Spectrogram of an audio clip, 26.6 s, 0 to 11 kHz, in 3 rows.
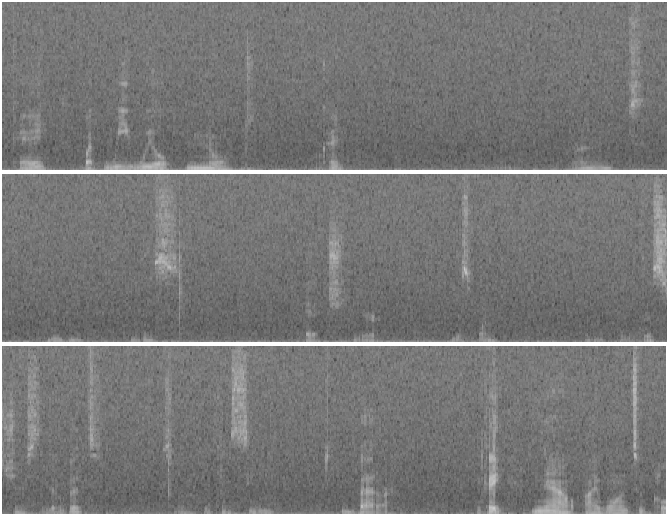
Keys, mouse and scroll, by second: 0.3 scroll up 1, 1.2 right click, 2.0-3.8 drag, 4.3-9.2 middle drag, 9.3-9.7 scroll up 1, 10.9 right click, 11.6 shift+right click, 13.6 click, 14.6 right click, 15.6-17.8 drag, 17.9 scroll down 1, 19.4-19.8 scroll up 1, 20.1-22.9 shift+middle drag, 23.9 click, 25.6 click.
